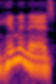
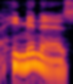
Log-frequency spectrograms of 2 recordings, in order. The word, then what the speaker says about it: Gimenez: Uh Himenez is how you say that by the way. Himenez. Himenez. Not Gimenez. Not Himenez.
